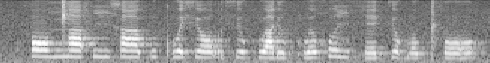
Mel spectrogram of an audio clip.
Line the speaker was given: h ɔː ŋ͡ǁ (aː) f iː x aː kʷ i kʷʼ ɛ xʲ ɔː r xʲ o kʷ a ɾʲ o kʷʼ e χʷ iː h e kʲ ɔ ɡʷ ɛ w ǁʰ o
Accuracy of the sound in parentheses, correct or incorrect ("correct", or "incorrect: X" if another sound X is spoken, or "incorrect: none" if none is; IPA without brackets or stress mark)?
incorrect: a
